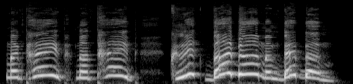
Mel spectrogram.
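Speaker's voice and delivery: "buy bum and bed bum" yelled high and loud with no teeth; toothless shout. Acted. Grandad begs the girls to fetch his teeth, toothless yell.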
